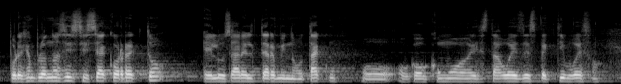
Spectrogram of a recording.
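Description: There is noticeable background noise as a man speaks at a moderate pace. His pitch is fairly high, with fairly even intonation. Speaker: podcast host. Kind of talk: casual interview.

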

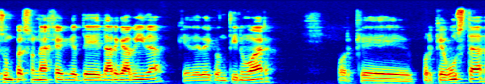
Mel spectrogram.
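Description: Against a quiet background, a man with a fairly low pitch and a dark, mellow tone talks at a fairly slow pace with fairly even intonation. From Spain, coastal region. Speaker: writer. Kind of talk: interview. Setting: phone call. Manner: halting.

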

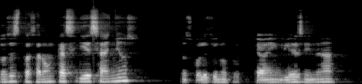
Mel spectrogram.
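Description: A somewhat breathy, medium-pitched male voice in a dry, close sound with no echo. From Mexico, Cuauhtémoc. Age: young. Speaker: content creator. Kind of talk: casual chat.

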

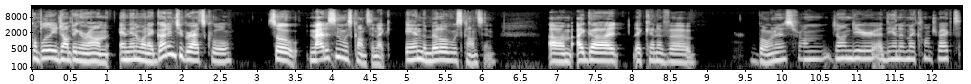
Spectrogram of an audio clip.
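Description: Her pace is moderate as the woman speaks. The sound is dry and close, with no echo. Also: medium pitch for a woman, ordinary pitch variation. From France, Brittany. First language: French. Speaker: engine research engineer. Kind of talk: casual chat.

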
